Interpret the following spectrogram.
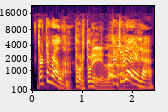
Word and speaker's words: Tortorella: Tortorella.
